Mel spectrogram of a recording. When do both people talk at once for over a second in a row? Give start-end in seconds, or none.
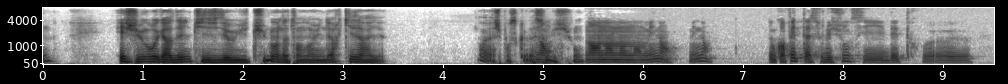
none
